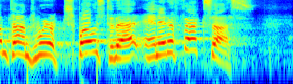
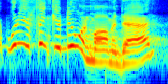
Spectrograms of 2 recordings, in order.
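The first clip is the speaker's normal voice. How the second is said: put-on squeaky high child's sass, dropping at the end; cheeky child; 4 semitones higher than usual. Preacher voices a child sassing his parents. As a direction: play a kid talking back to parents.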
